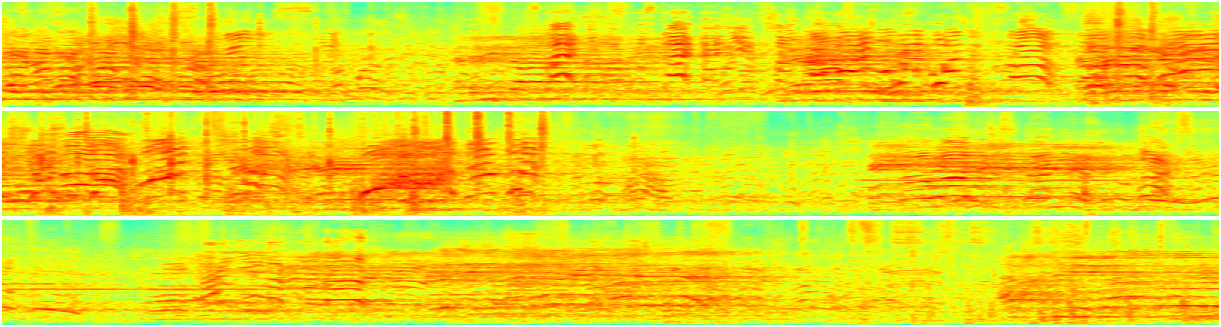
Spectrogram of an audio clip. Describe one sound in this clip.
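Men shout loudly from ringside in a large echoing hall.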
